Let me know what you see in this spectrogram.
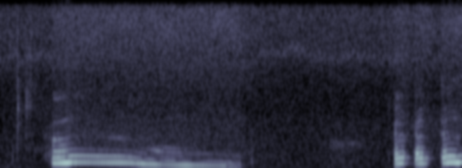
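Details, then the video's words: Nighttime wolves: one drawn-out tonal howl lasting about two seconds, gently falling in pitch before dropping away, followed after a pause by three quick clipped yips in a row. "wolves at night time"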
